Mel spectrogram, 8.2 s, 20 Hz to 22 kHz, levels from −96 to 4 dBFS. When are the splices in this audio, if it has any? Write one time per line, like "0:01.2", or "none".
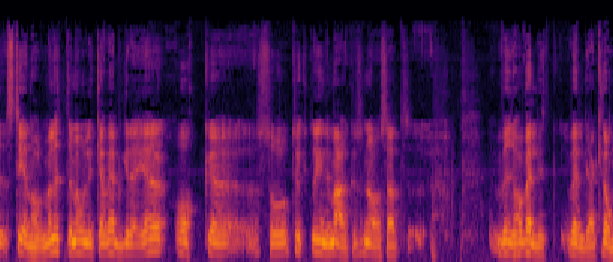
none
